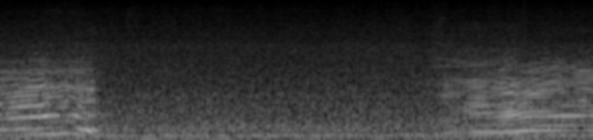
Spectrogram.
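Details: Two moos from brown cows among calves in a green pasture: a brief call ending in a downward drop, then after a pause a longer, smoothly rising low, all over a steady hum.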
